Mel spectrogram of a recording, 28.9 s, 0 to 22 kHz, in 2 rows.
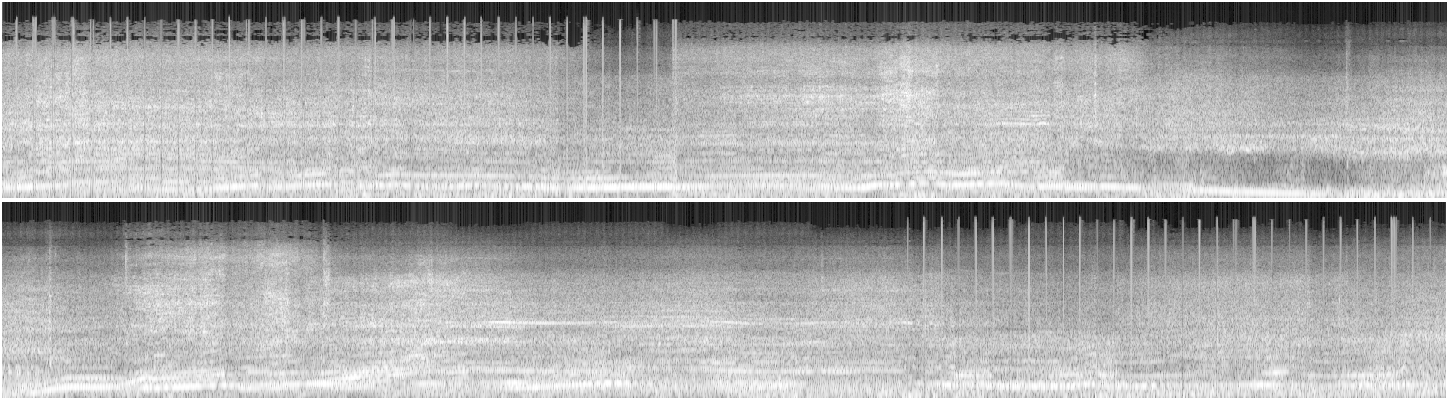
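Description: Toyota KE70 Corolla's 7A-GE four-cylinder engine heard from inside the cabin, driven hard with the revs repeatedly climbing and falling. About twelve seconds in, the revs drop right down before climbing again.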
